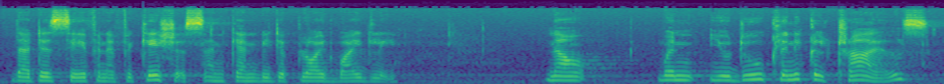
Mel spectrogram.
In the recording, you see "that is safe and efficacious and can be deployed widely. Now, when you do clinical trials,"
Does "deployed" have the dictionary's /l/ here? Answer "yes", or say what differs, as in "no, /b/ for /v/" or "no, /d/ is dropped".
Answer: yes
